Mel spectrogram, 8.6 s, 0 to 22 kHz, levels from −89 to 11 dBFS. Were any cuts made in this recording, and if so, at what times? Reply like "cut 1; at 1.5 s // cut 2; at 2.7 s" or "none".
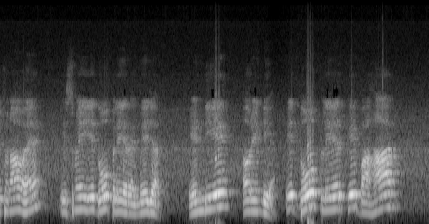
cut 1; at 5.6 s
